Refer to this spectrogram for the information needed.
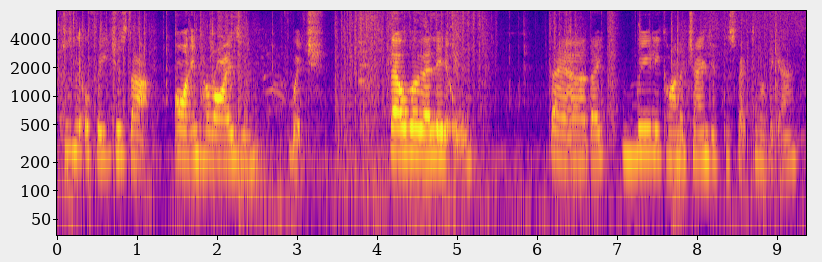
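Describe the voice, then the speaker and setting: Speaking with a British accent at a moderate pace, a woman keeps her intonation fairly even and leaves long, frequent pauses over noticeable background noise. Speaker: gaming YouTuber. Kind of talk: casual chat. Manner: halting.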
